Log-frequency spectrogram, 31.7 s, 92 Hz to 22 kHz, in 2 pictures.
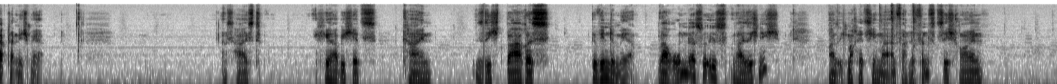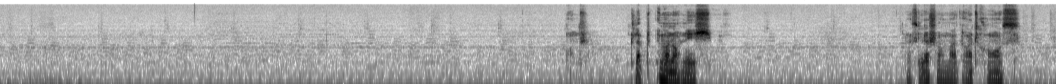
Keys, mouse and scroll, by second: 4.3-6.1 middle drag, 6.2 middle click, 11.0 click, 13.2 KP_5, 13.4 KP_0, 13.6 KP_Enter, 29.0 click, 30.0 click.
